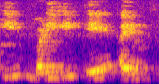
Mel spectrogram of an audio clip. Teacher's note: उसके बाद ये हमारे मुख के यानी कि अग्र भाग यानी कि जीभ के आधार पर ये बांटे जाते हैं। अग्र स्वर मध्य स्वर पश्च स्वर। अग्र स्वर में आते हैं इ बड़ी ई ए ऐ।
